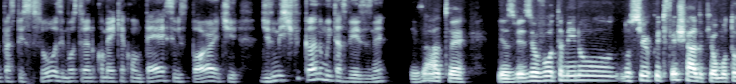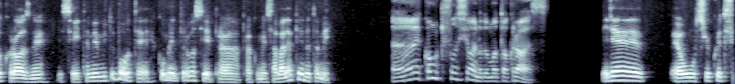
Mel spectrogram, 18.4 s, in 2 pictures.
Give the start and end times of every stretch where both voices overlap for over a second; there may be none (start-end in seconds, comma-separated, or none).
none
